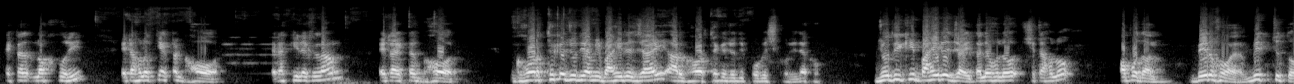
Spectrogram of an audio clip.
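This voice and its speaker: Quick high-voiced male tutor. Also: darkish tone. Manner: repetitive, coaxing, repeats questions and urges comments. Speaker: admission coaching teacher. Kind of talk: live online exam-prep class.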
